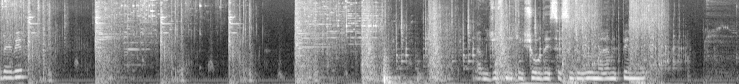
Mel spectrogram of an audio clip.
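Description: An axe strikes wood repeatedly, splintering boards.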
